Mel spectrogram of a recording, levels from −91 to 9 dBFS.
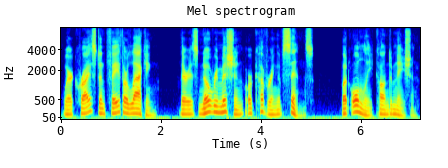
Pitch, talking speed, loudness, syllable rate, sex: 120 Hz, 140 wpm, -18 LUFS, 4.7 syllables/s, male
